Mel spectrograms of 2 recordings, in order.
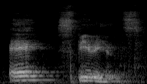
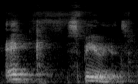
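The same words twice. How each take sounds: First: The x is said as one sound. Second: The x is said as two sounds. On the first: The speaker calls it wrong. "So there's only one sound" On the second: The speaker calls it right. "when you have that X, you have two sounds"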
